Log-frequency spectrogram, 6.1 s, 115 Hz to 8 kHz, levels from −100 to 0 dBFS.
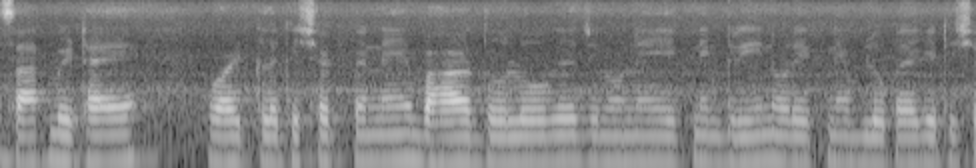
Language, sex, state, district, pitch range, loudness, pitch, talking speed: Hindi, male, Uttar Pradesh, Muzaffarnagar, 130-135 Hz, -26 LUFS, 130 Hz, 245 wpm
